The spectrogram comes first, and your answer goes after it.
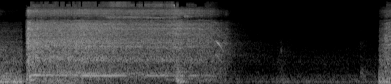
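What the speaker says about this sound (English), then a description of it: "Let's continue to drill the rest of the hole." A power drill runs at high speed, boring a hole during installation of a MAAX Aura semi-frameless bypass sliding shower door. A steady, bright whine holds for about two seconds, then drops off into quieter background.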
